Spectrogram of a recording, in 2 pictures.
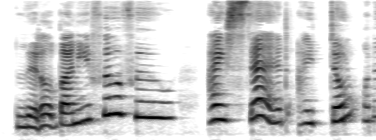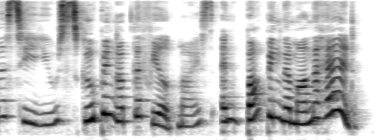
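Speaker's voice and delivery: high, storybook good-fairy-like voice. Narrating a story, the fairy speaks to Little Bunny Fufu, fairy-like voice. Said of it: "said with a fairy-like voice".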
